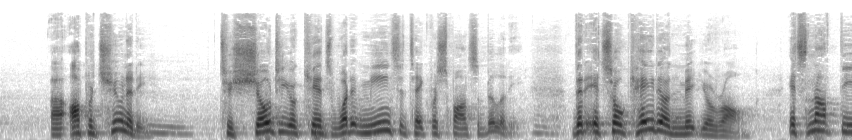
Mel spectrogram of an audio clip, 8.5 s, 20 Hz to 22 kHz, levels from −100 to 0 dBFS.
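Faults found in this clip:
Nothing to flag on this speech recording; no faults turned up anywhere, so there's no component to chase and the ticket can be closed.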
